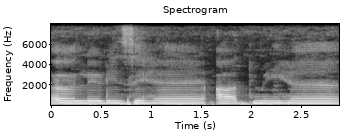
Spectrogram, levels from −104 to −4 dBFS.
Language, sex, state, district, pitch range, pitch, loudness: Hindi, female, Chandigarh, Chandigarh, 215-220 Hz, 215 Hz, -15 LUFS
